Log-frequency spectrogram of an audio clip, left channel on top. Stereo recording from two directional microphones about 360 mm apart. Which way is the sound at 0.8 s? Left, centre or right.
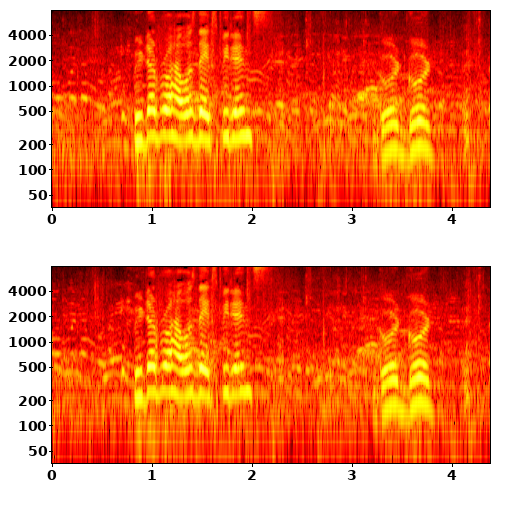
Centre.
